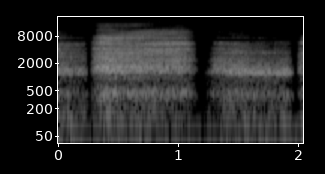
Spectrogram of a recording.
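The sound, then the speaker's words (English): Hard, forceful breathing of a person lying down during breath work: a few long, loud rushing breaths follow one another with brief gaps between them, no talk. “an hour and a half of you basically just laying down and breathing really hard, right? And just”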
